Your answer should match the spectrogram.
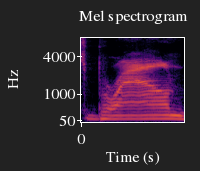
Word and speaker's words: Braun: What is the right way to say it? – It's Brown, but yeah. – It's Braun, like Ryan Braun.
